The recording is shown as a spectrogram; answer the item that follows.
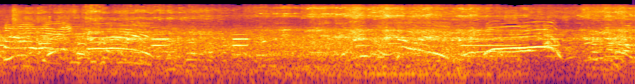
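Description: Crowd chatter: several people talking at once.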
